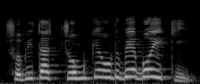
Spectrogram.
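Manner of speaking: ordinary delivery, nothing marked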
